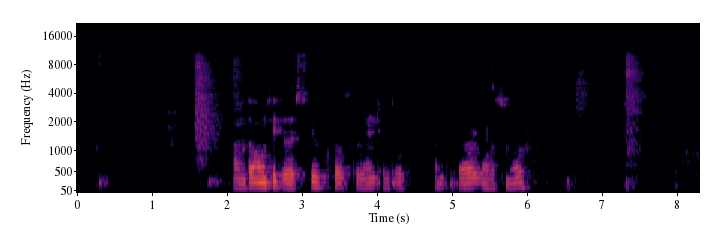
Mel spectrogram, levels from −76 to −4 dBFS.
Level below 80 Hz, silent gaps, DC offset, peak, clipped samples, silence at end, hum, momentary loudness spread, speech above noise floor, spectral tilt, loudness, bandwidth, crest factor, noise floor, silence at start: -86 dBFS; none; under 0.1%; -22 dBFS; under 0.1%; 0.7 s; none; 23 LU; 35 dB; -4.5 dB/octave; -41 LUFS; 11 kHz; 22 dB; -75 dBFS; 0.25 s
